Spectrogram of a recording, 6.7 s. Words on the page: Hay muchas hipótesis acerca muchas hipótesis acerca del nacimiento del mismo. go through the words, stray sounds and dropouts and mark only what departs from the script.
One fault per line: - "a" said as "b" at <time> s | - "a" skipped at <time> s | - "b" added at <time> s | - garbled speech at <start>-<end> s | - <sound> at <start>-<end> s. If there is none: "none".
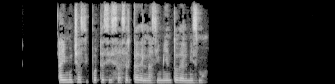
- "muchas hipótesis acerca" skipped at 2.8 s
